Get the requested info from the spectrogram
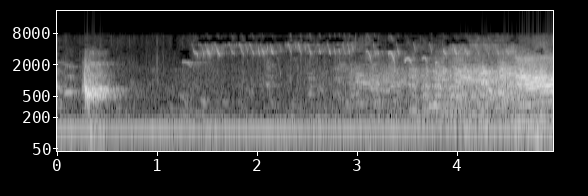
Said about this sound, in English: But I don't hear no birds. Turn your head a little bit more and you will.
